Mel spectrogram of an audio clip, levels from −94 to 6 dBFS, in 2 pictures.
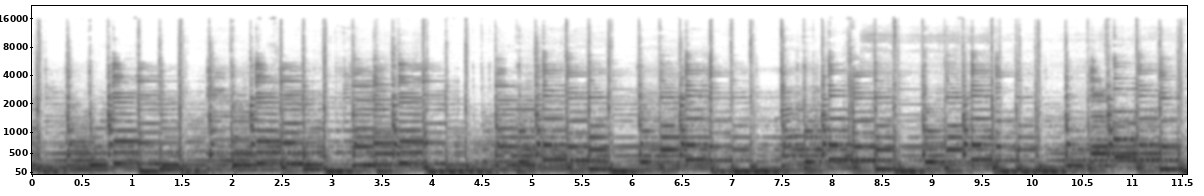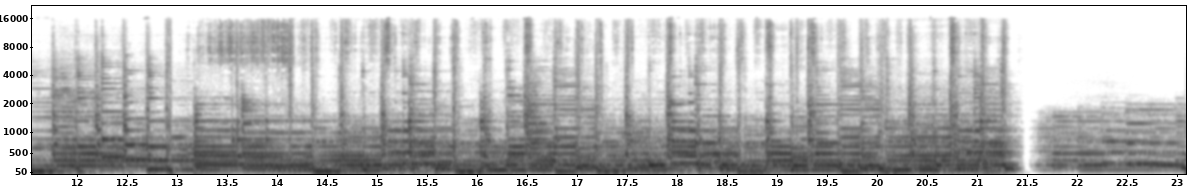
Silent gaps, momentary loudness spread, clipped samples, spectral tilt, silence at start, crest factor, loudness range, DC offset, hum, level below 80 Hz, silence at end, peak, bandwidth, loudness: none; 3 LU; under 0.1%; -7 dB/octave; 0 s; 10 dB; 1 LU; under 0.1%; none; -28 dBFS; 0 s; -10 dBFS; 16.5 kHz; -20 LUFS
